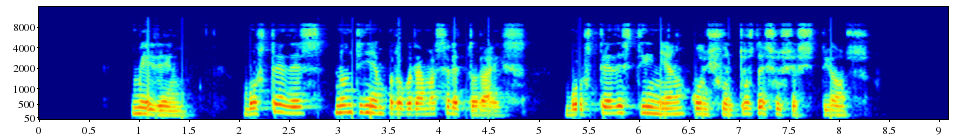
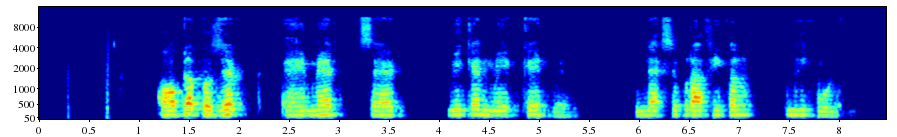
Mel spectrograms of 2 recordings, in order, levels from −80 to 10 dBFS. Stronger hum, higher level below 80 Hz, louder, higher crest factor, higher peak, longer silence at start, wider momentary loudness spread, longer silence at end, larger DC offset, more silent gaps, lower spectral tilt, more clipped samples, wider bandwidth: neither; first, -52 dBFS vs -66 dBFS; first, -14 LUFS vs -21 LUFS; second, 14 dB vs 22 dB; about the same, 0 dBFS vs 0 dBFS; first, 0.9 s vs 0.65 s; second, 10 LU vs 18 LU; first, 0.85 s vs 0.45 s; neither; neither; second, -5 dB/octave vs -7 dB/octave; neither; second, 9.6 kHz vs 11.5 kHz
